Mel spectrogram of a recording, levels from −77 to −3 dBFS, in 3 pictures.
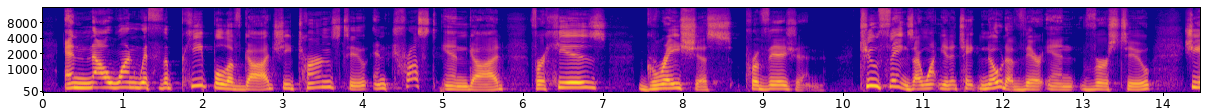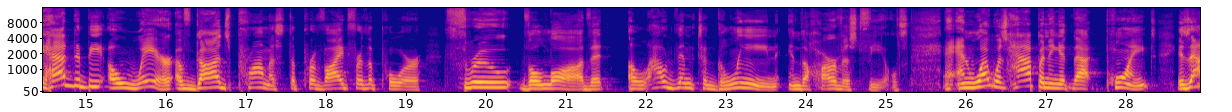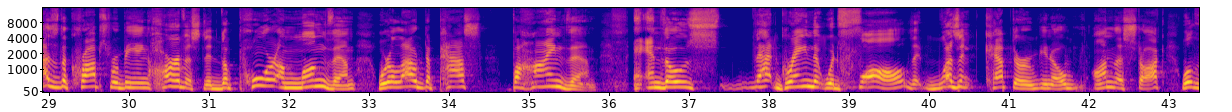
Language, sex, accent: English, male, American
